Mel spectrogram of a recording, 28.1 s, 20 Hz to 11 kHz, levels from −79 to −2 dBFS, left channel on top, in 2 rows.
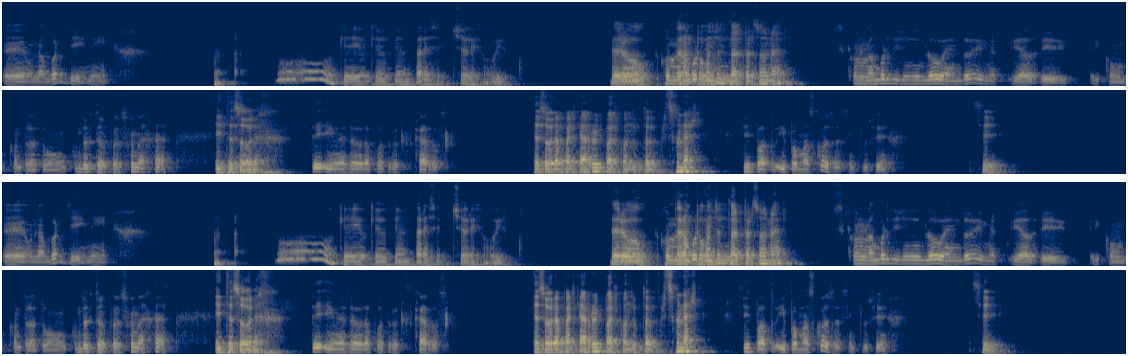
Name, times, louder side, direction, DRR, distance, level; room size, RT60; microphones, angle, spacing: voice 1, 0.0-1.7 2.7-2.8 7.7-9.2 10.4-13.3 13.6-16.5 17.9-19.6 23.3-25.3, right 1 dB, 20° right, 7 dB, 0.5 m, -34 dB
voice 2, 3.4-6.3 7.6-8.1 8.4-9.8 16.7-17.6 20.7-22.7 26.2-26.5, right 2 dB, 80° right, 4 dB, 1.6 m, -29 dB
11.5 x 4.5 x 3.8 m, 0.39 s
head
